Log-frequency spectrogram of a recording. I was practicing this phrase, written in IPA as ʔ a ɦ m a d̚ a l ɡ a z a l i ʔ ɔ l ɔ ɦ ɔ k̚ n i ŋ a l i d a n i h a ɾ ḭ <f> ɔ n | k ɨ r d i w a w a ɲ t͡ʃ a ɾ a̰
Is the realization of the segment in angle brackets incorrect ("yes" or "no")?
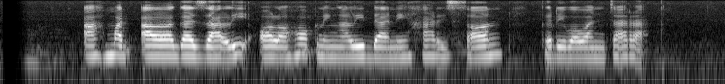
yes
